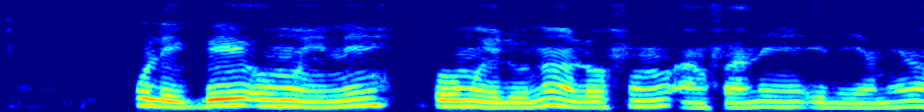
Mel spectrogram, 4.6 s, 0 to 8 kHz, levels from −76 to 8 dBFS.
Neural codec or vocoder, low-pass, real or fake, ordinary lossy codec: codec, 16 kHz in and 24 kHz out, 1 kbps, XY-Tokenizer; 7.2 kHz; fake; none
